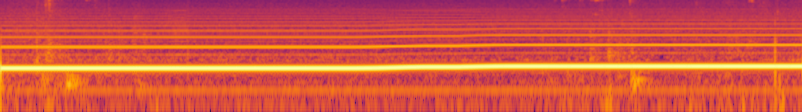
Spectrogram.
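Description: Triangle-wave output of a Befaco Even analog VCO: a steady tone that glides up about two semitones around four seconds in, then holds at the new pitch. The volt-per-octave scale trimmer is being turned because the oscillator's octave tracking is out of tune.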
